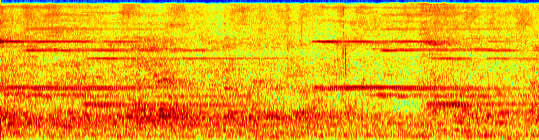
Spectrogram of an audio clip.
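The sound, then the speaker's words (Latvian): A parliament chamber voting bell rings steadily for several seconds, called before deputies vote on a bill: a sustained, high, buzzing tone that holds without pause over a low murmur of background noise. “Lūdzu zvanu.”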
